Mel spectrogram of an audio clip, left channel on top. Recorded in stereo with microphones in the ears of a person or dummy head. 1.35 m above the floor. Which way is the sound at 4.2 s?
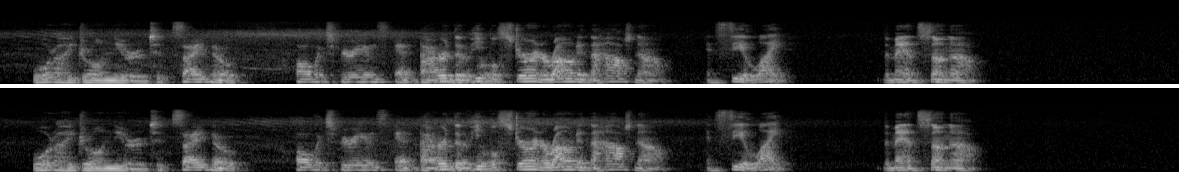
10° right (ahead or behind).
